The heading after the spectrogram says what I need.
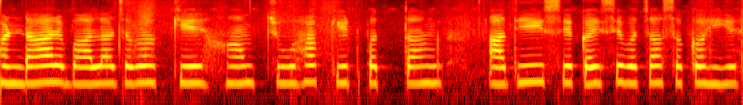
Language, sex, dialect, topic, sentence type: Magahi, female, Central/Standard, agriculture, question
